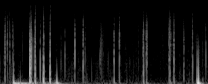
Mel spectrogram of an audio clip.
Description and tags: Various clicks and pops recorded from a single LP record. I carved into the surface of the record with my keys, and then recorded the needle hitting the scratches.
glitch, record, analog, noise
